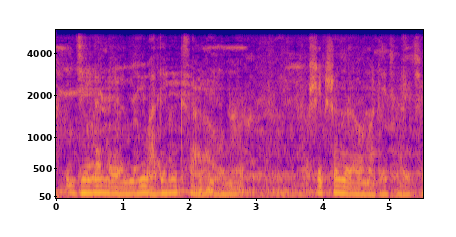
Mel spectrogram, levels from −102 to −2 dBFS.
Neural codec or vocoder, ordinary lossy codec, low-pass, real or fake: codec, 16 kHz, 4 kbps, FreqCodec, larger model; none; 5.4 kHz; fake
